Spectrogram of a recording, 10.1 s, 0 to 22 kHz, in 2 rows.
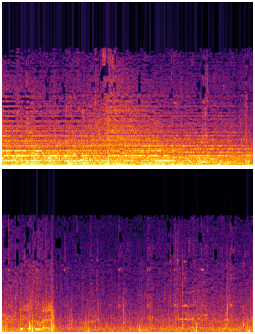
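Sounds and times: crowd voices: 0:00.0 - 0:10.0
horse hooves clopping on stone: 0:00.0 - 0:10.0.

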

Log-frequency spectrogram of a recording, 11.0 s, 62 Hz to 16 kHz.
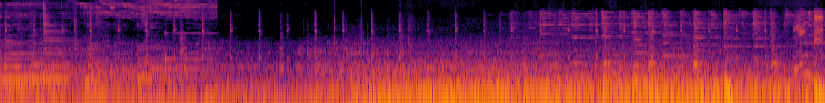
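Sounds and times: song playing: 0:00.0 - 0:03.0, 0:06.6 - 0:11.0
car engine and road rumble: 0:00.0 - 0:11.0
light steady ticking: 0:00.0 - 0:11.0.

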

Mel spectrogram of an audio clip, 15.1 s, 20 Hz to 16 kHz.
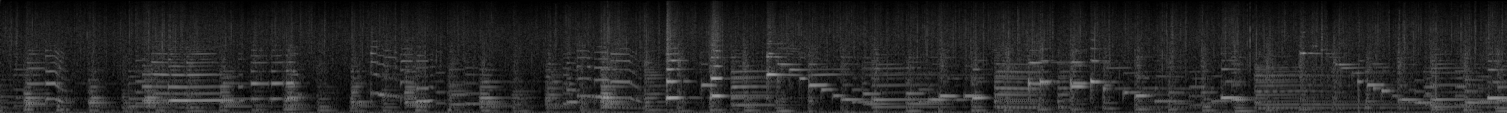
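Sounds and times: swing jazz band playing: 0:00.0 - 0:15.0.

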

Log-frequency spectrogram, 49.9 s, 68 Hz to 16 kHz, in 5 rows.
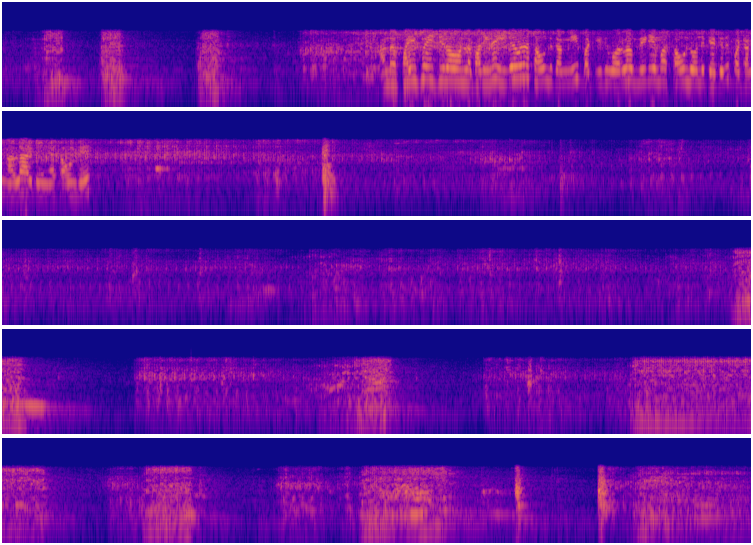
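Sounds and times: tractor diesel engine: 0:00.0 - 0:49.9.

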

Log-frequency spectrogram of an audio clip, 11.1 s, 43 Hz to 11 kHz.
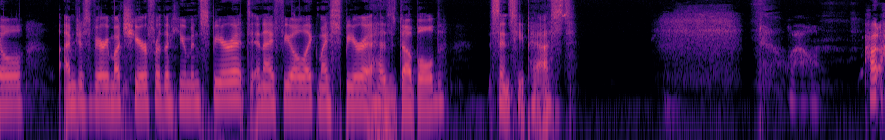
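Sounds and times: woman speaking: 0:00.0 - 0:05.6
woman breathing: 0:08.1 - 0:10.8.

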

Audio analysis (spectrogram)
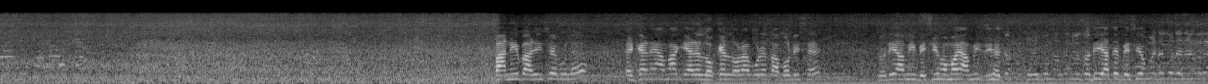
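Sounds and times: water rushing down a weir: 0:00.0 - 0:12.0.

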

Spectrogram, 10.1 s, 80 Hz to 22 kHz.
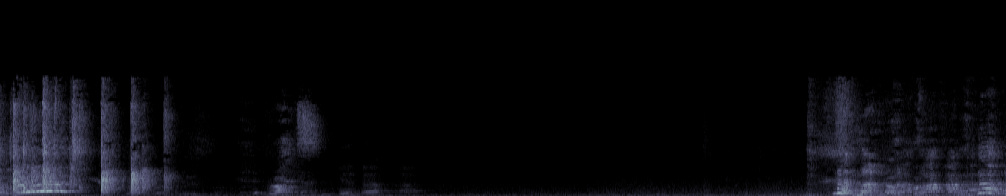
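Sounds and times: audience applause: 0:00.0 - 0:01.8.

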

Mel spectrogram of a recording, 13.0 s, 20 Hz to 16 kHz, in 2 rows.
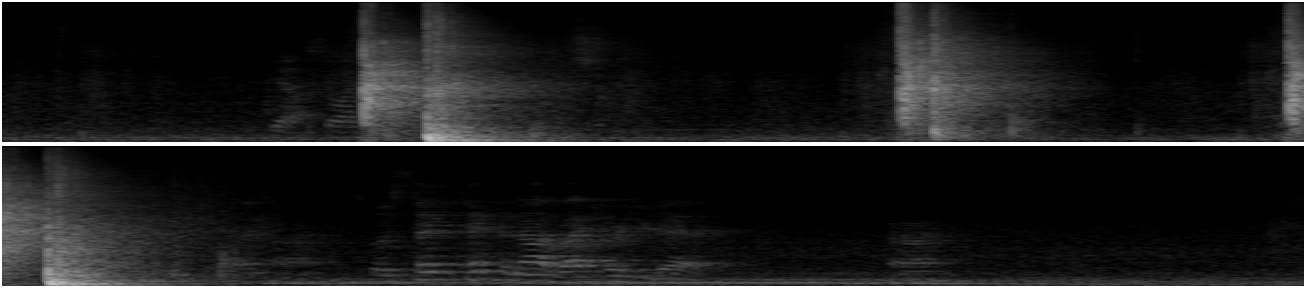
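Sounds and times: baseball bat cracking ball: 0:01.7 - 0:03.0, 0:04.3 - 0:05.5, 0:06.2 - 0:07.7.

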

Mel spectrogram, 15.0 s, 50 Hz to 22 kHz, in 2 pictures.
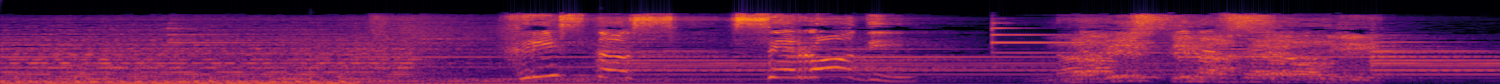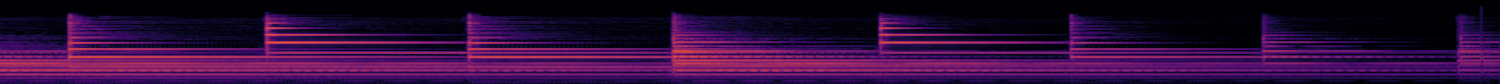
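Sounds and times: tuned bells ringing: 0:02.1 - 0:06.1, 0:06.8 - 0:15.0.

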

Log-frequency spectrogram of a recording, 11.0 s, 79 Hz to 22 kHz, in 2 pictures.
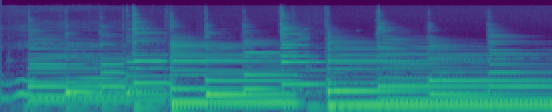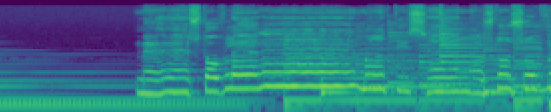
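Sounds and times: fingerpicked classical guitar: 0:00.0 - 0:11.0.

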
